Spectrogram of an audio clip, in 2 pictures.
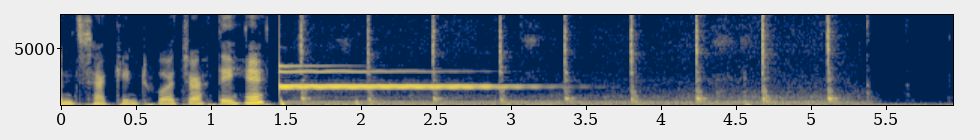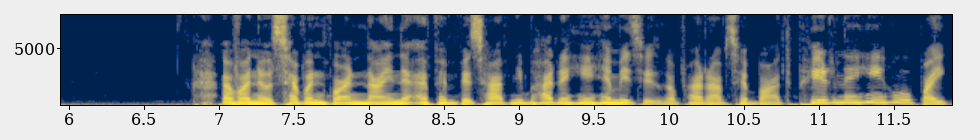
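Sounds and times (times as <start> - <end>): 
speech: 0.0 - 1.7, 7.0 - 11.8
radio studio clock ticking during an on-air time check: 1.5 - 5.5.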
